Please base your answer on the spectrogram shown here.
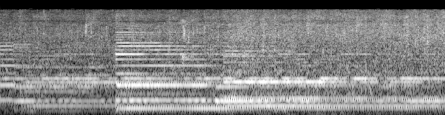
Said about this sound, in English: Rain. It always rains in this dreadful country.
